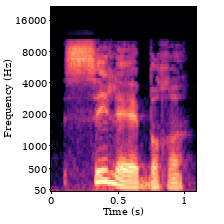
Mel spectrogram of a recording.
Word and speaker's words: célèbre: Célèbre. Okay, first you get this E, then here you get the E, so célèbre. Final E not really pronounced.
